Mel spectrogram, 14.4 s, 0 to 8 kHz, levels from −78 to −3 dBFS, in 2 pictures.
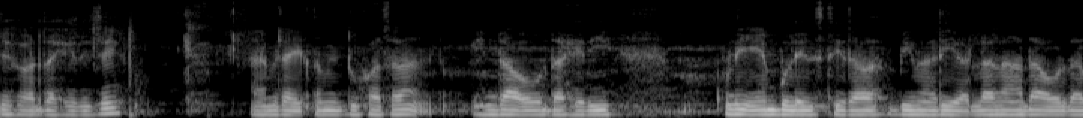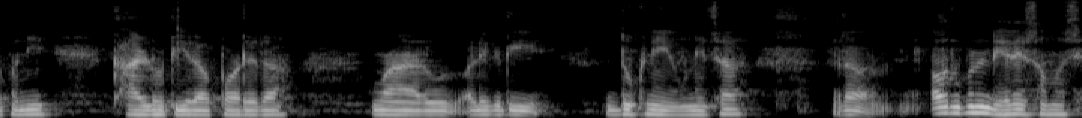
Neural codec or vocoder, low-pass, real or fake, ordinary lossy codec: codec, 16 kHz, 8 kbps, FreqCodec, larger model; none; fake; none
